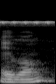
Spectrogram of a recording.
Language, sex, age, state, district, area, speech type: Bengali, male, 30-45, West Bengal, Howrah, urban, spontaneous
